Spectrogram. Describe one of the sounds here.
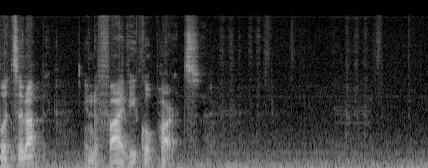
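A pen scratches lightly across paper.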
